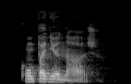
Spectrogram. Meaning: 1. companionship 2. a form of apprenticeship by which a person is trained under the supervision of a community
- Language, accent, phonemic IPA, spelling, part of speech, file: French, France, /kɔ̃.pa.ɲɔ.naʒ/, compagnonnage, noun, LL-Q150 (fra)-compagnonnage.wav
